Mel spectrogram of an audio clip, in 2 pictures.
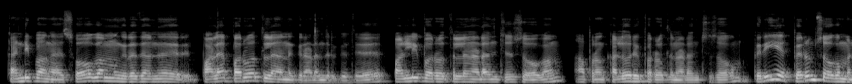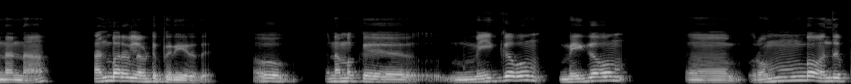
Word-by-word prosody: கண்டிப்பாங்க. 140 -3 +1 0.2
சோகம்ங்கிறது 145 -3 +1
வந்து 130 +1 -1 0.4
பல 120 +3 +2 0.2
பருவத்தில 150 -2 +2
எனக்கு 110 -2 -1
நடந்திருக்குது. 95 0 -3 0.3
பள்ளி 140 +5 +3
பருவத்தில 130 -2 +1
நடந்துச்சு 115 0 -1
சோகம். 110 +7 -1 0.2
அப்புறம் 115 -1 -3
கல்லூரி 135 +4 +3
பருவத்தில 110 -1 0
நடந்துச்சு 105 0 -5
சோகம். 125 +9 -2
பெரிய 190 +11 +3 0.2
பெரும் 195 +8 +5
சோகம் 140 -6 +3
என்னான்னா, 105 -4 +1 0.6
நண்பர்கள 165 0 +4
விட்டு 135 - +1
பிரியிறது. 105 -4 +2 0.5
ஓ! - - 0 0.7
நமக்கு 145 0 0 1.1
மிகவும் 190 +8 +2 0.4
மிகவும், 175 +7 +2 0.7
ஆ - - 0 0.7
ரொம்ப 170 +9 -1
வந்து 155 +1 +2
135 Hz, 105 wpm, -23 LUFS, 115-155 Hz, 1.1 s, பெரும்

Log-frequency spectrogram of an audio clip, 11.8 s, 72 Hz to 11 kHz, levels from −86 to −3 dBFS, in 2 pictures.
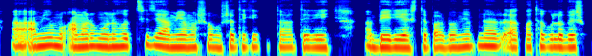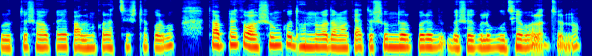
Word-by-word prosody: আ - - +1 0.2
আমিও, 180 +3 +3 0.2
আমারও 170 +2 +3
মনে 170 0 +3
হচ্ছে 175 +3 -3
যে - - +3
আমি 160 0 +2
আমার 160 0 -1
সমস্যা 160 0 -1
থেকে 160 +1 -4
খুব 170 - -30
তাড়াতাড়ি 160 0 -2 0.5
আ - - -2
বেরিয়ে 155 0 +5
আসতে 150 +2 -4
পারবো। 155 +1 -1 0.2
আপনার 180 -1 +2 0.2
আ - - +2
কথাগুলো 165 0 0
বেশ 160 - +2
গুরুত্ব 155 -1 -4
সহকারে 160 0 +1
পালন 155 -1 +1
করার 160 -1 -2
চেষ্টা 160 0 -9
করবো। 155 +4 0 0.4
তো - - -30
আপনাকে 200 +3 -1
অসংখ্য 195 +4 -1
ধন্যবাদ 165 -1 +2
আমাকে 155 0 -2
এত 160 - -17
সুন্দর 165 -1 +3
করে 160 0 +5 0.2
বিষয়গুলো 150 +1 +1
বুঝিয়ে 155 +2 +1
বলার 175 - -2
জন্য। 180 -1 -6
160 Hz, 195 wpm, -21 LUFS, 155-170 Hz, 0.5 s, বেরিয়ে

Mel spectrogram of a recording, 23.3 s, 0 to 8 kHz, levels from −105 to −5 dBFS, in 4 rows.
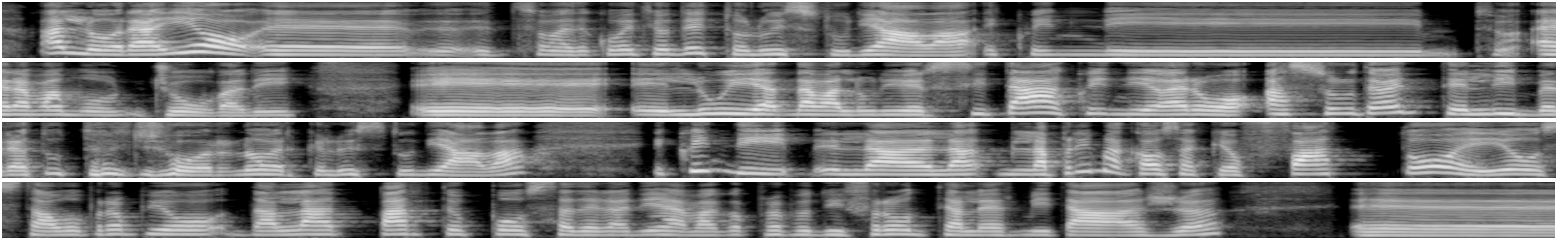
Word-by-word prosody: Allora 230 -7 +5
io, 310 +4 +4
ehm, 205 -2 0
uhm, 195 - -9
insomma 200 0 -7
come 225 +3 -5
ti 235 - -5
ho - - -1
detto 275 -3 -4
lui 225 +2 -3
studiava 195 -5 +2
e 220 - -13
quindi 185 -3 -5
insomma 215 +4 -13
eravamo 215 -3 0
giovani 175 -1 -4 0.4
e 185 -3 +2
e 205 -1 0
lui 250 +2 +3
andava 215 -2 +5
all'università, 205 +8 +3
quindi 245 -4 -7
io 220 -1 +3
ero 220 -2 +4
assolutamente 265 +4 0
libera 220 -4 0
tutto 245 -2 -7
il 255 - -1
giorno 205 -1 -2
perché 215 -2 -4
lui 210 +2 -5
studiava 210 -5 0 0.4
e - - -12
quindi 295 - -1
il 230 -1 -4
la 220 -1 +6
la 225 +2 +2
la 225 0 +2
prima 365 - -2
cosa 245 -3 0
che 210 - -7
ho 195 - -3
fatto 245 - +2
e 225 - +1
io 225 +2 0
stavo 195 -1 -2
proprio 225 +1 -4
dalla 220 +3 -1
parte 230 0 +1
opposta 220 -1 -4
della 190 -1 -4
Neva 190 -1 -3
ca 200 - -8
proprio 205 0 -7
di 200 0 -6
fronte 225 -2 -4
all'Hermitage, 190 +1 0 0.5
ehm 165 -2 -2
210 Hz, 150 wpm, -24 LUFS, 195-230 Hz, 0.5 s, la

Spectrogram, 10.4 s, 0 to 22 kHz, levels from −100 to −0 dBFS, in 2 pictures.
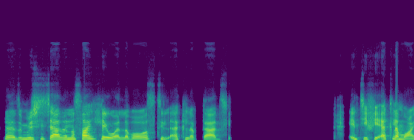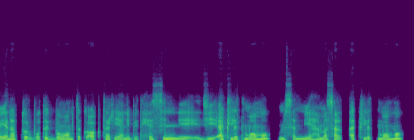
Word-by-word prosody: لازم، 250 -5 +1
مشيتِ 225 +3 0
على 235 0 +7
نصايحي، 255 +2 +5
والّا 200 -2 +2
بوظتِ 225 +6 -1
الأكلة 210 -5 -2
بتاعتي؟ 170 - 0 1.5
أنتِ 210 -1 0
في 215 +3 +5
أكلة 240 -1 +5
معينة 170 +2 +2
بتربُطك 175 +2 -6
بمامتِك 165 +3 -5
أكتر؟ 215 -1 -4
يعني 150 -6 -5
بتحسّي 180 +10 -8
إن 175 -5 -1 0.3
دي 145 -1 -3
أكلة 200 -5 -3
ماما، 180 - -1
مسمّياها 150 +2 -5
مثلًا 165 +2 -3
أكلة 185 -4 -5
ماما؟ 180 - -2
200 Hz, 145 wpm, -22 LUFS, 165-230 Hz, 1.5 s, على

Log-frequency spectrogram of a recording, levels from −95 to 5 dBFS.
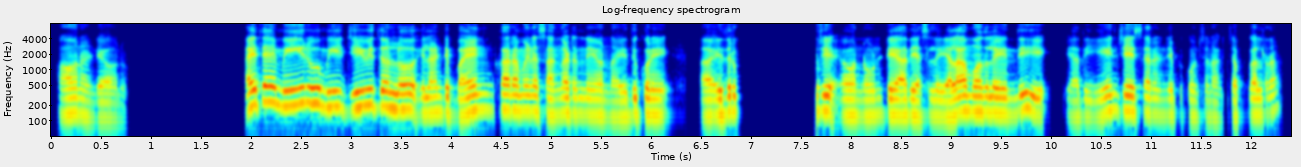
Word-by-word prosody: అవునండి, 135 -4 -4
అవును. 110 -2 -12 1.2
అయితే 225 +4 +7 0.2
మీరు 220 +3 +4
మీ 190 - +1 0.2
జీవితంలో 185 -3 +3 0.2
ఇలాంటి 150 +1 -1
భయంకరమైన 160 +2 +1
సంఘటన 140 +1 -3
ఏమైనా 120 -2 -7
ఎదుర్కొని 135 +1 -1 0.5
ఆహ్, 130 - 0
ఎదురు 150 +2 0 0.9
చి 160 - +5 0.2
ఏమన్నా 130 -1 -4
ఉంటే 135 0 -2
అది 130 - -1
అసలు 130 +1 -8
ఎలా 150 - +6
మొదలైంది? 150 +1 +1 0.5
అది 130 0 -13 0.2
ఏం 155 - -3
చేశారని 145 -3 -1
చెప్పి 130 - -12
కొంచెం 125 0 -13
నాకు 110 - -16
చెప్పగలరా? 140 +3 -6
145 Hz, 130 wpm, -24 LUFS, 130-160 Hz, 1.2 s, అయితే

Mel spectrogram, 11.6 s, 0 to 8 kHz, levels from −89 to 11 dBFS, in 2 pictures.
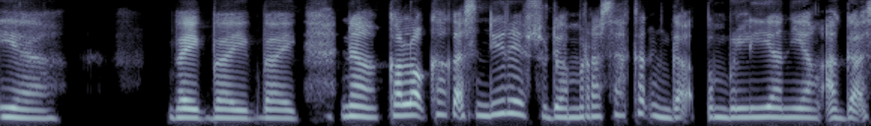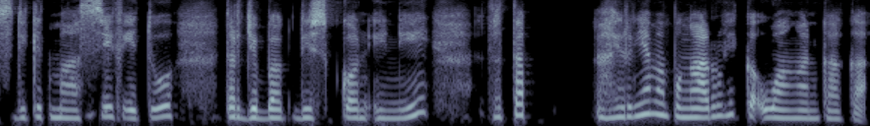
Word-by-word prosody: Iya. 220 -3 +3 1.0
Baik 205 -2 +7
baik 195 -2 +2
baik. 195 -2 -1 0.3
Nah, 235 -3 +5
kalau 260 -1 +7
Kakak 280 - +1
sendiri 290 +3 +1
sudah 225 -3 0
merasakan 240 +3 -1
enggak 215 0 -2
pembelian 220 0 0
yang 210 -2 -1
agak 200 +1 +1
sedikit 210 +3 0
masif 215 +3 +1
itu, 205 +4 -3 0.4
terjebak 210 -2 0
diskon 205 0 +3
ini, 200 - -6 0.3
tetap 265 +1 -2 0.5
akhirnya 225 +6 0
mempengaruhi 235 +1 0
keuangan 195 -2 -3
Kakak? 185 -3 -6
215 Hz, 130 wpm, -23 LUFS, 200-240 Hz, 1.0 s, Baik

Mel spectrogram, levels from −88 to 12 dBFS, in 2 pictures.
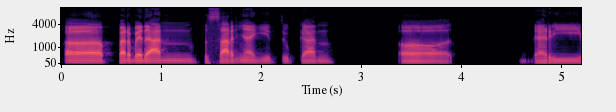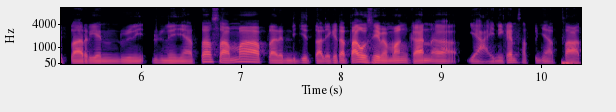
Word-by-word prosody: eee, 115 -2 +7 0.2
perbedaan 110 -1 +5
besarnya 110 +1 +2
gitu 95 -1 -10
kan, 95 +3 -3 0.7
eee, 95 -2 0 0.8
dari 100 0 -2
pelarian 95 0 -3
duni 95 0 -7
dunia 100 -2 -6
nyata 145 +9 -2
sama 140 +2 +2
pelarian 100 -1 -3
digital? 100 -2 -6
Ya 95 - -6
kita - - -2
tahu 135 - +5
sih 115 -2 +1
memang 105 +2 0
kan, 105 0 0
eee, 90 -5 -4 0.2
ya - - -4
ini 95 - -7
kan 115 +4 -3
1 100 -3 -16
nyata, 90 -4 -4
100 Hz, 150 wpm, -26 LUFS, 95-110 Hz, 0.8 s, eee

